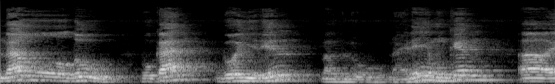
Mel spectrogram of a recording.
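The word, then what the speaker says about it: غير: ghairil magdubi alaihim wadin pengucapan huruf g. Nah, ini sering kita temui di kalangan teman-teman, terutama di kalangan masyarakat itu ketika mengucapkan huruf gitu ghairil magdu. Nah, ghairil magdu bukan huruf g tapi ghairil magdu bukan ghairil magdu.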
